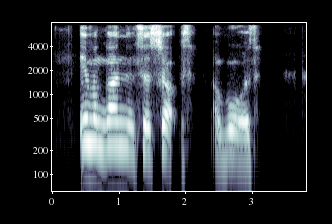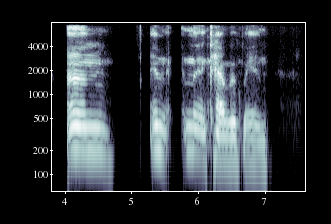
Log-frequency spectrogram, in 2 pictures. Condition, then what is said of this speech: ALS (motor neuron disease). And only that my speech sounds different, you know.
